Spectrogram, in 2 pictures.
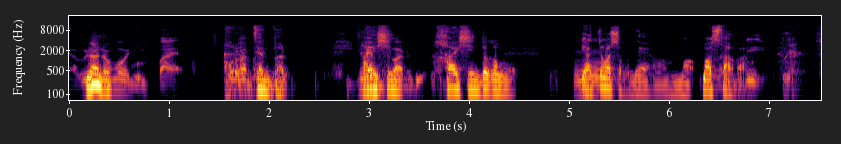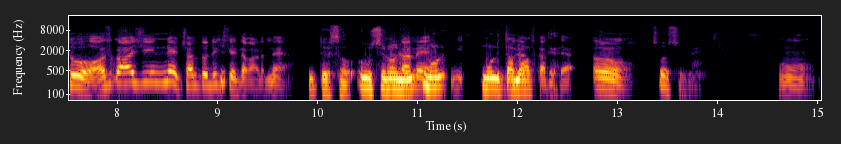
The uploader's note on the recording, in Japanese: ZOOMで収録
